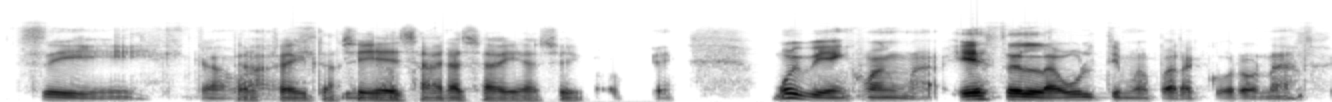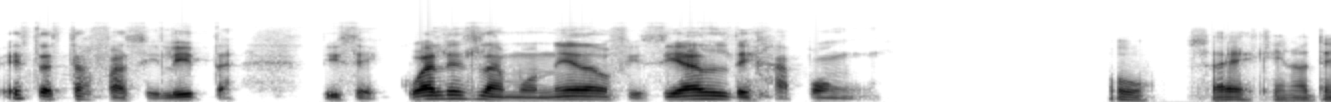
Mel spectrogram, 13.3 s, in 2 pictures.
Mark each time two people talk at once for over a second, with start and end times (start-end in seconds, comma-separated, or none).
1.1-2.5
